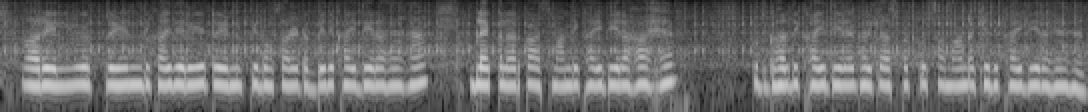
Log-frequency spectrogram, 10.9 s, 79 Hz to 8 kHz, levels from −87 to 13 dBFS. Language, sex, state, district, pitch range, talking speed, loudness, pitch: Hindi, female, Bihar, Kishanganj, 240-250 Hz, 220 wpm, -18 LUFS, 245 Hz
